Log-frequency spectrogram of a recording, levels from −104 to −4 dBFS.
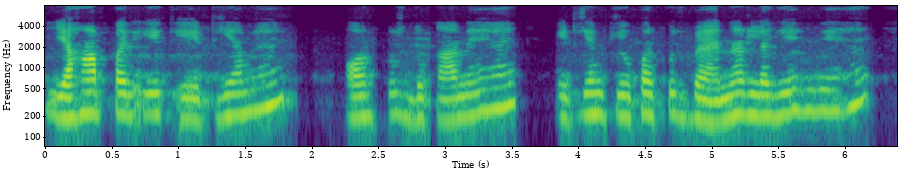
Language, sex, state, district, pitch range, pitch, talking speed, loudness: Hindi, female, West Bengal, Jalpaiguri, 195-245 Hz, 215 Hz, 160 wpm, -23 LUFS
